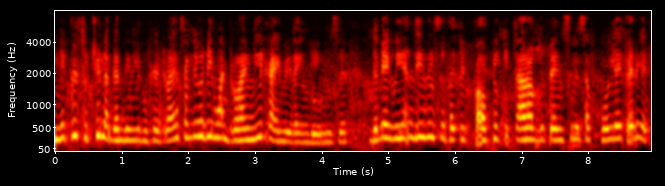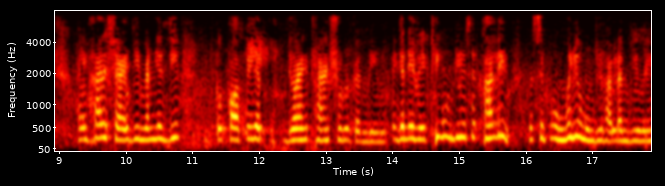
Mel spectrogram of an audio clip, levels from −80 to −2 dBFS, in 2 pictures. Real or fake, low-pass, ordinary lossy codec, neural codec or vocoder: fake; 7.2 kHz; MP3, 32 kbps; codec, 24 kHz, 1.5 kbps, HILCodec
